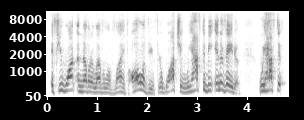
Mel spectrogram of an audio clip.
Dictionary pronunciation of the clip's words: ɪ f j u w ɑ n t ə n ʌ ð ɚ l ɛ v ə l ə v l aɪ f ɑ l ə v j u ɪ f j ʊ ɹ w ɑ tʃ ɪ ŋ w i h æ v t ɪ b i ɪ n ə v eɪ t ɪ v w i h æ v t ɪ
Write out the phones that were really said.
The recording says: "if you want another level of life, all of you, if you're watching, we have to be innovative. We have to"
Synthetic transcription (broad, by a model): ɪ f j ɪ w ɑ n t ə n ʌ ð ɚ l ɛ v l ə v l aɪ f ɑ l ə v j u ɪ f j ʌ ɹ w ɑ tʃ ɪ ŋ w i h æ f t ɪ b i ɪ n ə v eɪ t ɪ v w i h æ f t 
